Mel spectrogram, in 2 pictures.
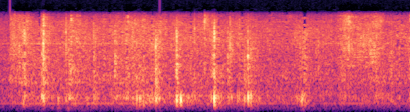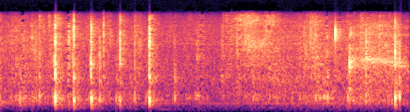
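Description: A utensil scraping and clicking against a plastic jug and a stainless steel mixing bowl as beaten egg whites are spooned out and folded into a quark batter: an irregular run of soft scrapes and sharp clicks, with a cluster of louder clicks past the middle.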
